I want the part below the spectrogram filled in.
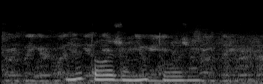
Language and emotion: Russian, neutral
